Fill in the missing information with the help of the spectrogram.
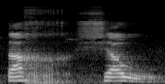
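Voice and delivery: তাখশাউ said slowly with air pushed out on the খ; breathy kha. Shown as a demonstration. A teacher modelling the breathy খ. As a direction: let air escape on the খ in তাখশাউ. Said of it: "খটা কিন্তু বাতাস বের হবে".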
